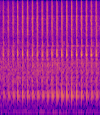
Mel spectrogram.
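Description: A weird, rapid buzzing from the front of a parked Nissan with its engine off: even pulses about twenty times a second.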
